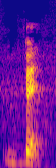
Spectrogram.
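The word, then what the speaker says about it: בּ: Quand il y a le dagesh, la lettre se prononce bet, comme dans bait, qui veut dire maison.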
